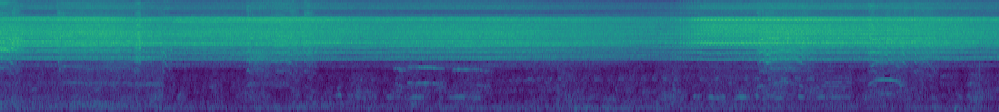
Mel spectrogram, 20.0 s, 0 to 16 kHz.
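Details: Loud mating calls of cicadas recorded at close range in La Carlota City, Negros Occidental, on July 18, 2020, in cicada season: a continuous piercing high buzz that swells and fades slightly, with faint thin whistles beneath.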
